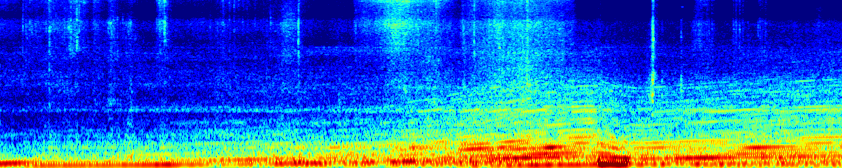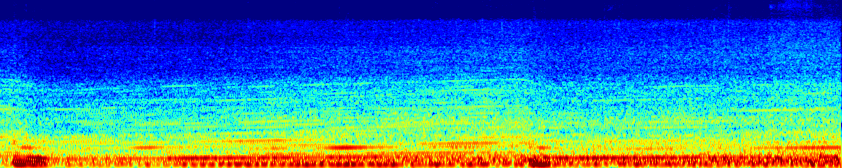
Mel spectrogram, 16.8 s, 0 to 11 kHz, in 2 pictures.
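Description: BMW 318i engine, remapped to 190 hp, revving up under hard acceleration during a timed acceleration run. The revs drop at gear changes about 6 and 9 seconds in, then climb again more slowly.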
